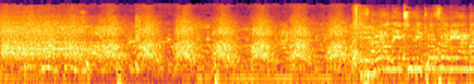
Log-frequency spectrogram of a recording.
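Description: A large crowd of rap-battle spectators screaming after a rhyme lands, then shouting together in rhythm about twice a second. Near the end a man's voice cuts in.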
